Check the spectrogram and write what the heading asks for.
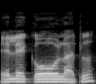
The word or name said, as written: elego'latl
